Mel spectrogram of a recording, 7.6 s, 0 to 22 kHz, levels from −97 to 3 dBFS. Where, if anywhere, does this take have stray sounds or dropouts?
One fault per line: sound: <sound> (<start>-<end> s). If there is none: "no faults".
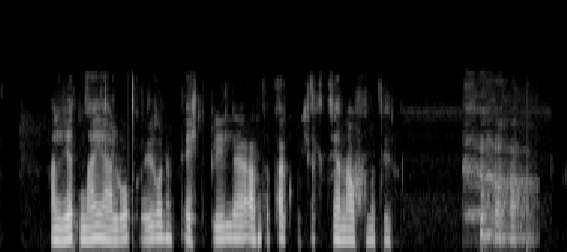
sound: laugh (6.2-7.2 s)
